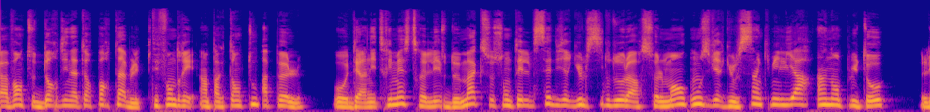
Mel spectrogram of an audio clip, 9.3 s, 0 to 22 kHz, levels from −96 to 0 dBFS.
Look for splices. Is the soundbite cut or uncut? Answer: cut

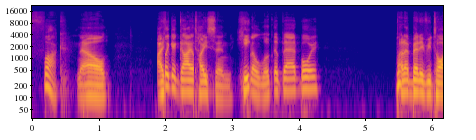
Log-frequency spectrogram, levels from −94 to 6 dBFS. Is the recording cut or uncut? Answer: cut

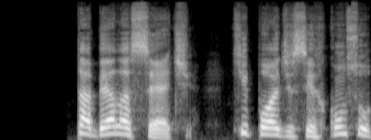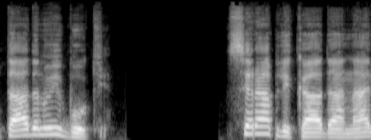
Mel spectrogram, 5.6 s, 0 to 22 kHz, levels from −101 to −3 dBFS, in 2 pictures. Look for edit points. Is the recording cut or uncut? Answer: uncut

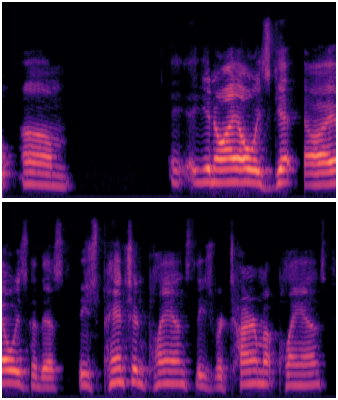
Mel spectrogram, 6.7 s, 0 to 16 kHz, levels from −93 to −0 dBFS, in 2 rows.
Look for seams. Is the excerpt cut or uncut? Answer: cut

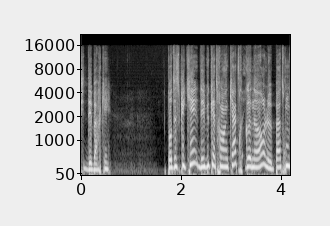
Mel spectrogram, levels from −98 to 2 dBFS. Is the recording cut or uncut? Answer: cut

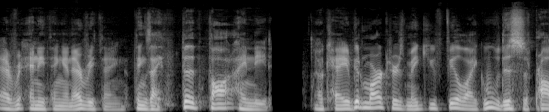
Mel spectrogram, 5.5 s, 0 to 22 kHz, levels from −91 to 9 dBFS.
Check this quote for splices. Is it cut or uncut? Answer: cut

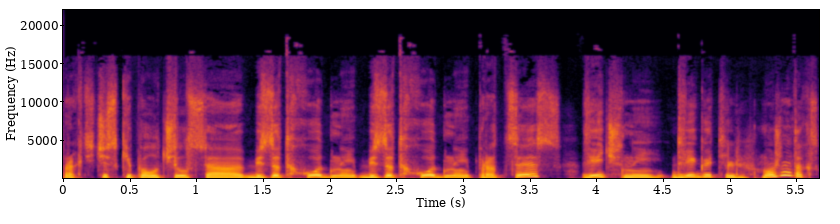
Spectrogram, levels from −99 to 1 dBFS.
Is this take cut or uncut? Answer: cut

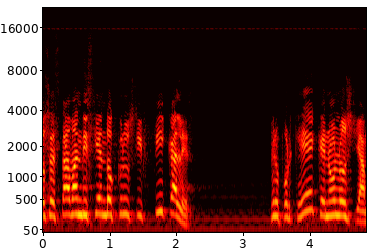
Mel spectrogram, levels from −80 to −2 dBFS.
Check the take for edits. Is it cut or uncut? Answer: uncut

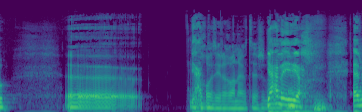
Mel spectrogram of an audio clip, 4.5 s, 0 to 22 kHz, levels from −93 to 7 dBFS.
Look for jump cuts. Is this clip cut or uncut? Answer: uncut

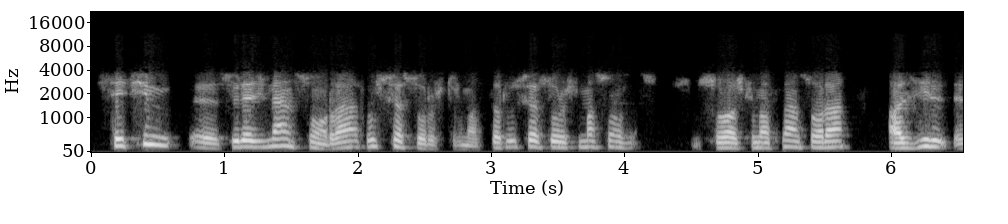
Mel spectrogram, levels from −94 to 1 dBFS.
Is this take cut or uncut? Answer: uncut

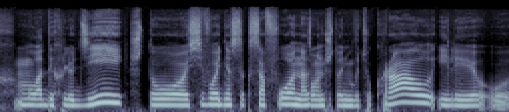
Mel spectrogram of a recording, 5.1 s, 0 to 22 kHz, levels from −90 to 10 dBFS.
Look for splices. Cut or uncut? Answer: cut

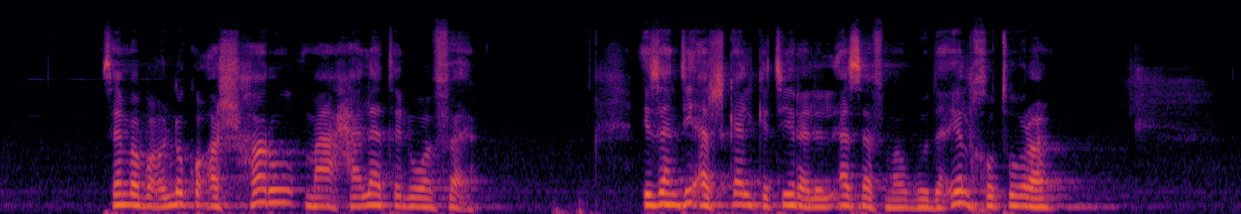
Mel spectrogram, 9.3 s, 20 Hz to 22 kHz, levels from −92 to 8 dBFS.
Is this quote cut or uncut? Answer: uncut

